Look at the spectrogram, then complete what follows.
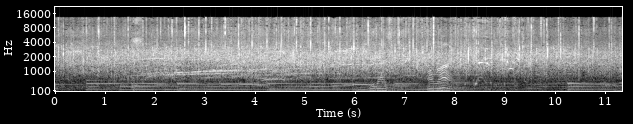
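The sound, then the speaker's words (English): A large audience claps steadily and loudly for the whole stretch for a young person who has come forward, a dense wash of applause over sustained keyboard chords playing underneath, with faint voices mixed in. “You hear all those people clapping because they're happy for you.”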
